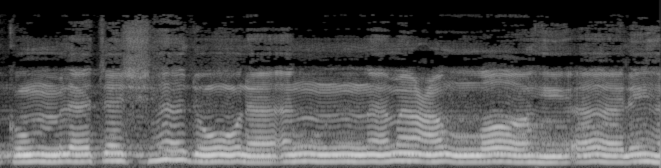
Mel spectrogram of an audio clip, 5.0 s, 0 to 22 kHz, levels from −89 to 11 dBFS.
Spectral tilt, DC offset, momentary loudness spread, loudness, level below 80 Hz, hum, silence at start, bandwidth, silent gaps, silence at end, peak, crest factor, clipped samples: -7 dB/octave; under 0.1%; 4 LU; -15 LUFS; -62 dBFS; none; 0 s; 13.5 kHz; none; 0 s; -2 dBFS; 12 dB; under 0.1%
